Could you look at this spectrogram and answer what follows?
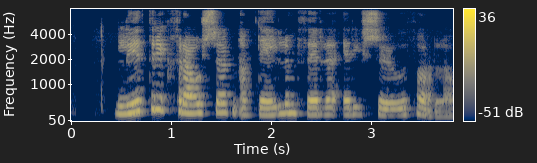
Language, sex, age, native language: Icelandic, female, 50-59, Icelandic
